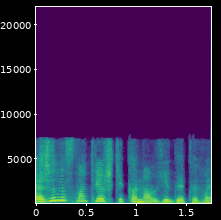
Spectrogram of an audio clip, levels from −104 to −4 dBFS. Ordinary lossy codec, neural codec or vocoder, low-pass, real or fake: AAC, 32 kbps; codec, 16 kHz in and 24 kHz out, 0.6 kbps, FireRedTTS-2 codec; 7.2 kHz; fake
